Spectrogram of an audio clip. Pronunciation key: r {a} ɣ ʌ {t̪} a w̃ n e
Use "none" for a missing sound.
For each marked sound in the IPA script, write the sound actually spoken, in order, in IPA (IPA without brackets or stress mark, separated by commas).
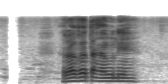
ʌ, t̪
